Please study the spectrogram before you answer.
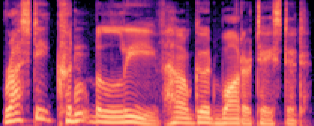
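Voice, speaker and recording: A man's voice: medium pitch, big pitch swings, slow pace, dry recording, studio quality. A man reading an audiobook in a plain, matter-of-fact storytelling voice. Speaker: audiobook narrator. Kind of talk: scripted audiobook narration.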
